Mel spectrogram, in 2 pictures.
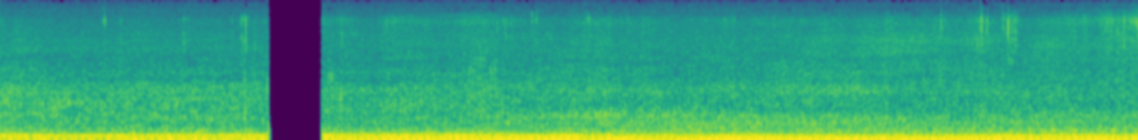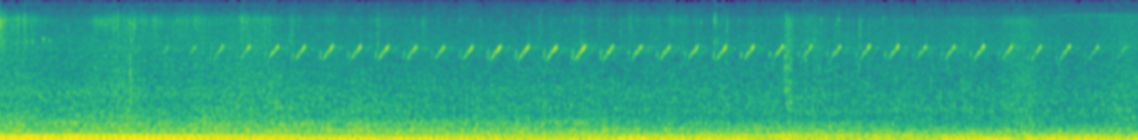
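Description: A vehicle engine idling with a steady low hum, which drops out briefly about three seconds in. From about halfway, a short high chirp also repeats about three times a second.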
